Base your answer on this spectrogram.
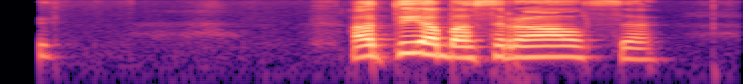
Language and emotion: Russian, neutral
